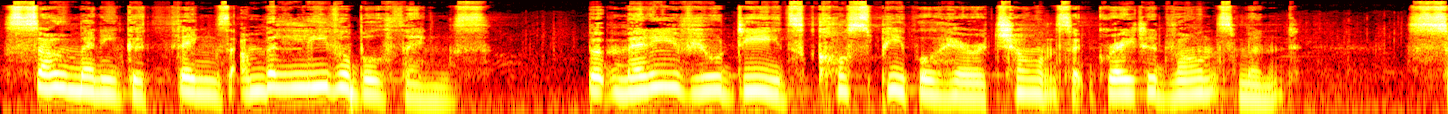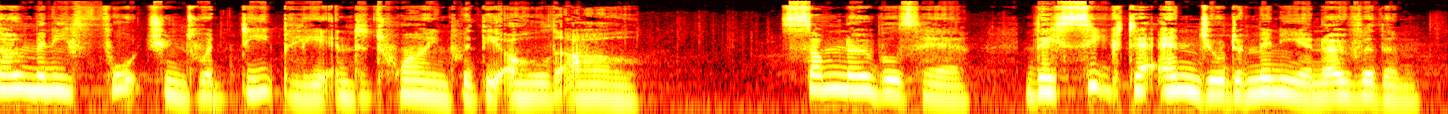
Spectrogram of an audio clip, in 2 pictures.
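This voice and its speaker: A woman playing a guarded, shrewd noblewoman informant in a fantasy game, speaking in a deliberate, confiding way. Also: mid-range voice, lively intonation, warm tone, slightly rough. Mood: secretive, grave. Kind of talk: scripted fantasy game dialogue.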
